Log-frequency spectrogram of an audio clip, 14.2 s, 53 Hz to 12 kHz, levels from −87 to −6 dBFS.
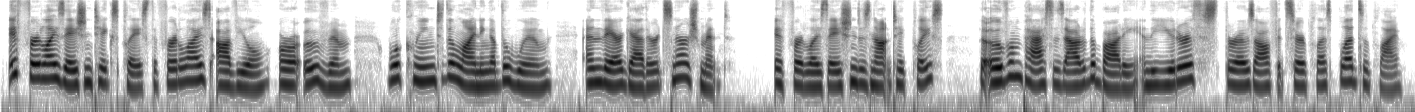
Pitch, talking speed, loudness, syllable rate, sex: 210 Hz, 185 wpm, -19 LUFS, 5.9 syllables/s, female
